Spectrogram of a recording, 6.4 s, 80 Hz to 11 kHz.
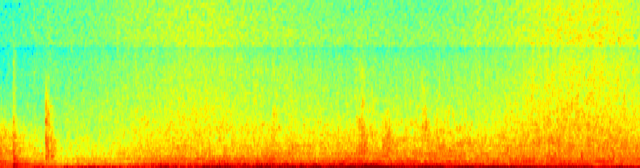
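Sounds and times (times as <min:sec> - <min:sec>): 
faint wash of water: 0:00.2 - 0:06.3
outboard motor of a migrant boat droning: 0:00.3 - 0:06.3.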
